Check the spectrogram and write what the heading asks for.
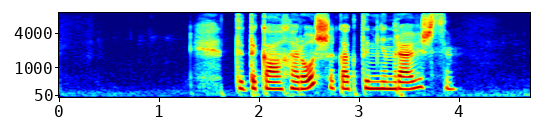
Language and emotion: Russian, positive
